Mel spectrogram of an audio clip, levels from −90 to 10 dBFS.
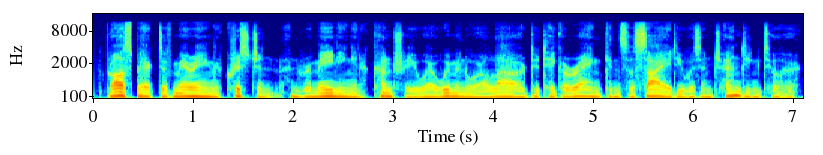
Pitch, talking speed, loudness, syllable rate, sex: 100 Hz, 210 wpm, -21 LUFS, 5.7 syllables/s, male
